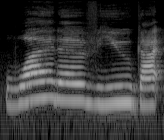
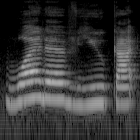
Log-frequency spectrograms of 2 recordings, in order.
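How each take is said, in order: The two takes are said the same way.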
